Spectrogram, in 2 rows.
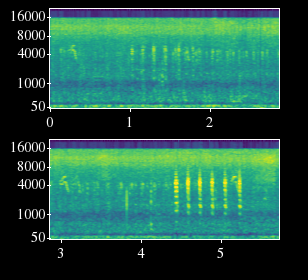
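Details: Barking geckos waking and beginning to call at sunset in Tswalu Kalahari Reserve, South Africa, on 8 March; sharp dry clicks scattered through the clip, ending in a quick run of six evenly spaced clicks over steady hiss and faint low rumble.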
